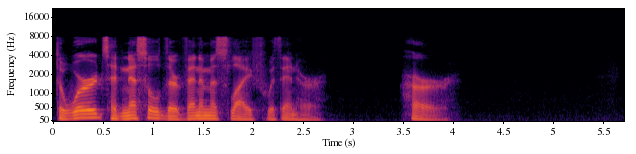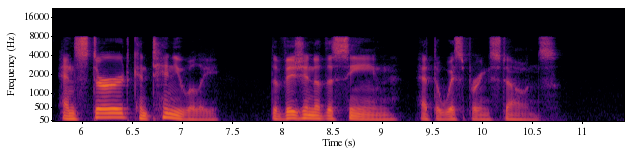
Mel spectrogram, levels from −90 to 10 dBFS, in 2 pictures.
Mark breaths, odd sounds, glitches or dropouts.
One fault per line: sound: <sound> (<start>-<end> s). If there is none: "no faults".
no faults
